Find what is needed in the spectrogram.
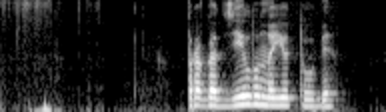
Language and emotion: Russian, neutral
